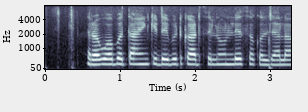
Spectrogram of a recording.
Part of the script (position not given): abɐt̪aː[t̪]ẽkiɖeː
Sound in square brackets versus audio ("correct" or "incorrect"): incorrect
